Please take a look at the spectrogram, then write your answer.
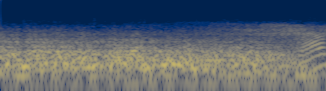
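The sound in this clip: Deep, sustained roar of a spaceship blasting off in a radio drama, a dense rumbling blast that holds loud and steady throughout, with a few faint rising tonal sweeps near the end.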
